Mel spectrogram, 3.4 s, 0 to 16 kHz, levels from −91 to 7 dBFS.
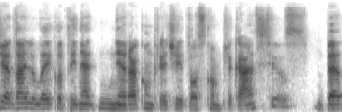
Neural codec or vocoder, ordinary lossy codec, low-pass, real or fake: vocoder, 44.1 kHz, 128 mel bands every 512 samples, BigVGAN v2; AAC, 48 kbps; 14.4 kHz; fake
